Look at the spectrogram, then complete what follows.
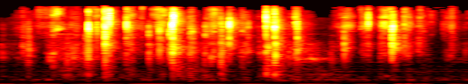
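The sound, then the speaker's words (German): A plastic mozzarella bag crinkles and rustles in dense, irregular bursts of sharp crackling, steady for several seconds as it is handled and pulled open. No one speaks. “Wie kann man denn so lange brauchen, diese Mozzarella-Tüte zu öffnen?”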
